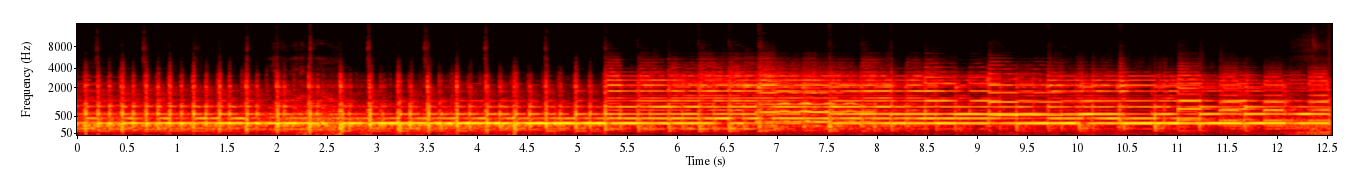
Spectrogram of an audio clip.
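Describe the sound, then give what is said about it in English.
An electric guitar plays a steady stream of bright, repeating notes through a dotted-eighth delay, each echoed rhythmically to create a cascading, shimmering pattern; midway a sustained, layered wash of tone swells in underneath. “So that's the dotted eight thing, and I can, you know, take that different tempo.”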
